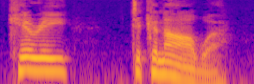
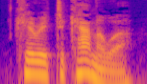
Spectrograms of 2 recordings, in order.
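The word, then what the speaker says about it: Kiri Te Kanawa: On the television this morning, somebody pronounced it Dame Kiri Takanawa. And I listened to it, and I thought, no, it's Kiri Takanawa. That's how you pronounce it.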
